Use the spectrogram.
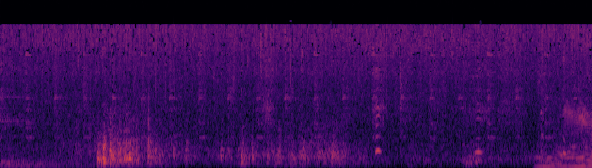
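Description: Deep thunder rumbles roll through a steady wash of heavy rain during a dramatic film scene, with a loud burst early on and further low rumbles later.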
